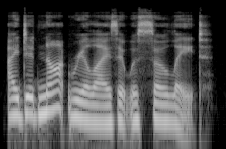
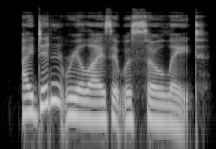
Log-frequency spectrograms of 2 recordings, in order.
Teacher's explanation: Notice how did not contracts and how the unstressed words become lighter.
